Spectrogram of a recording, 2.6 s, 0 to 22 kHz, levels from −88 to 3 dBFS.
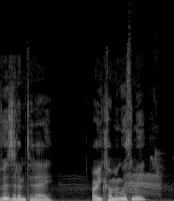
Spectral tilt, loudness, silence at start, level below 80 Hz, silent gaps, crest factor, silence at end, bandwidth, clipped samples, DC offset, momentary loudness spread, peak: -6.5 dB/octave; -31 LUFS; 0 s; -60 dBFS; none; 14 dB; 0.2 s; 17.5 kHz; under 0.1%; under 0.1%; 16 LU; -16 dBFS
